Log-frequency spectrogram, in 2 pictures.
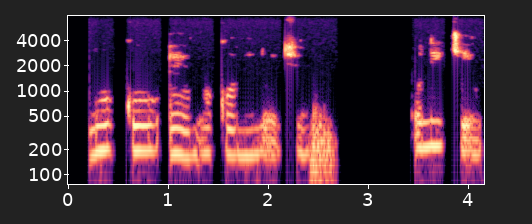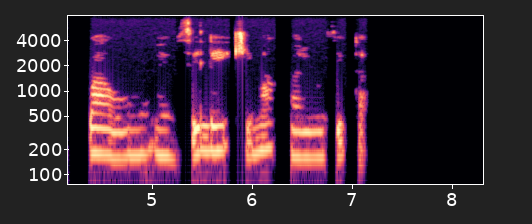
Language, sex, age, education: Yoruba, female, 15-29, tertiary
